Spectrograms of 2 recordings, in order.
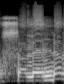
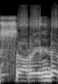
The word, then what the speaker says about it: surrender: तो ये सब शब्द है, तो सलेंडर शब्द नहीं है, सरेंडर शब्द है।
